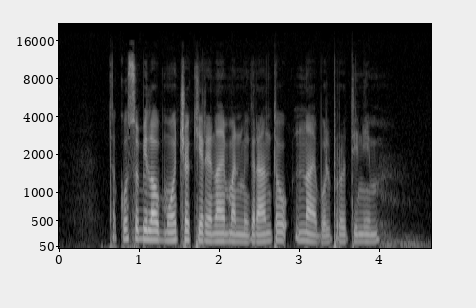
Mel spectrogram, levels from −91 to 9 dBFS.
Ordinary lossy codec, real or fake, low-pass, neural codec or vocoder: MP3, 96 kbps; real; 19.8 kHz; none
